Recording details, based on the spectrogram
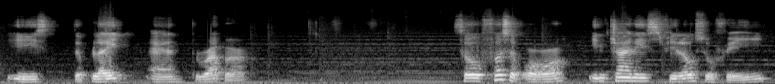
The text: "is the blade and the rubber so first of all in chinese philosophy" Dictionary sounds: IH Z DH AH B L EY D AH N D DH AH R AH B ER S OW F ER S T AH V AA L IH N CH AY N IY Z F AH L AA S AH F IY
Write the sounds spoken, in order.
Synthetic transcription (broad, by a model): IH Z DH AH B L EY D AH N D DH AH R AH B ER S OW F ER S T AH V AA L IH N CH AY N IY S F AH L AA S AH F IY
